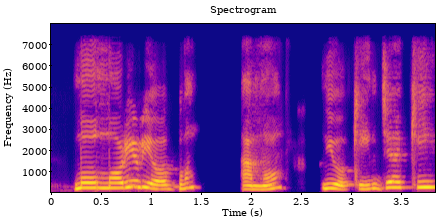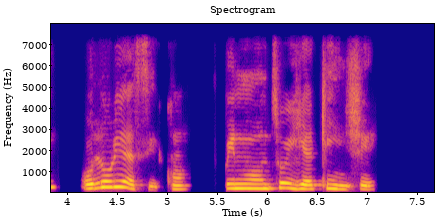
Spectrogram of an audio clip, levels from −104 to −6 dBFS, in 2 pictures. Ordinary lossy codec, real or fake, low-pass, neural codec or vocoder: none; fake; 7.2 kHz; codec, 16 kHz, 2 kbps, X-Codec, HuBERT features, trained on balanced general audio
